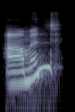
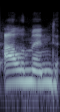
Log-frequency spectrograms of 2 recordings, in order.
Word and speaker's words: almond: I used to always pronounce the L a lot, and so almond. I used to say it all the time. I couldn't get it right. – Almond. – Almond. – It's a silent L. It's a silent L. Almond. Yeah, that is kind of an odd.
